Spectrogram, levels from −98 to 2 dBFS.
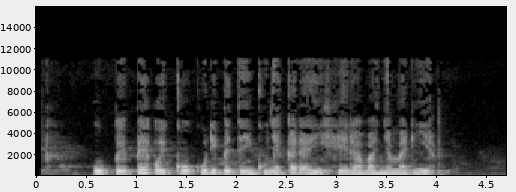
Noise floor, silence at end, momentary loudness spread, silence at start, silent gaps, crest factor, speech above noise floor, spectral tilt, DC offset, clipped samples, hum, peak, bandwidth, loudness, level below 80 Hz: -61 dBFS; 0.65 s; 4 LU; 0.1 s; none; 14 dB; 40 dB; -8 dB/octave; under 0.1%; under 0.1%; none; -8 dBFS; 11.5 kHz; -22 LUFS; -58 dBFS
